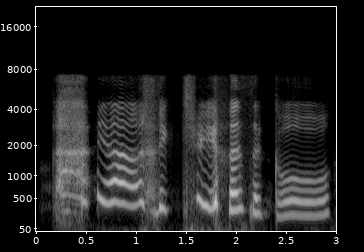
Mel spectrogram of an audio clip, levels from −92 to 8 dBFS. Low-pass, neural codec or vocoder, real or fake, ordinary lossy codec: 7.2 kHz; codec, 16 kHz in and 24 kHz out, 0.9 kbps, LongCat-Audio-Codec, four codebook decoder; fake; none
